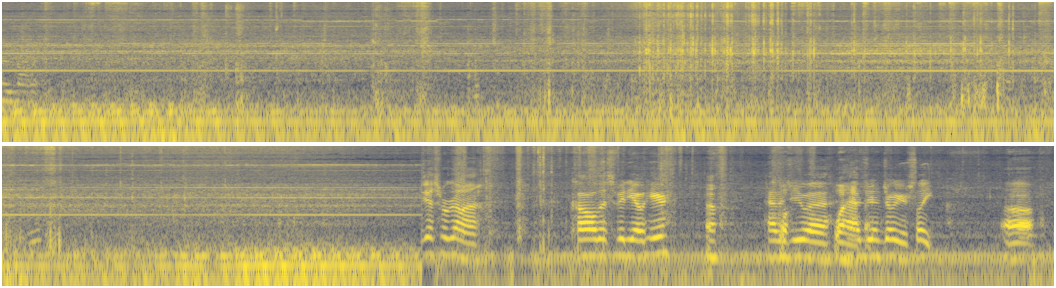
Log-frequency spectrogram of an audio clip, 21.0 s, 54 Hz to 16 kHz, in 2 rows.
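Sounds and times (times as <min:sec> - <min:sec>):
low engine hum: 0:00.0 - 0:21.0
rustling: 0:01.1 - 0:12.8.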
